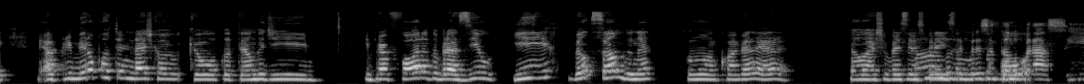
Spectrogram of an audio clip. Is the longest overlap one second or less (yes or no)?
no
